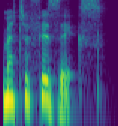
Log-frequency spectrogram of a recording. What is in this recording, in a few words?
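"metaphysics", English, British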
